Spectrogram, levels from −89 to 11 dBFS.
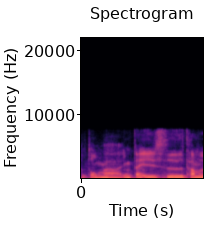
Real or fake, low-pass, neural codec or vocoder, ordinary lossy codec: fake; none; codec, 16 kHz, 4 kbps, X-Codec, HuBERT features, trained on balanced general audio; none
